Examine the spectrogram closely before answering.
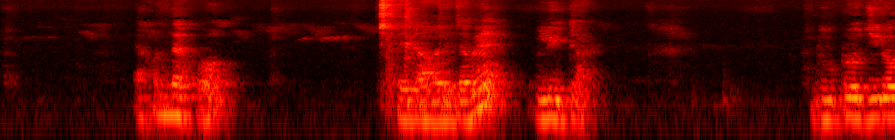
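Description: A woman speaks clearly and calmly close by.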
